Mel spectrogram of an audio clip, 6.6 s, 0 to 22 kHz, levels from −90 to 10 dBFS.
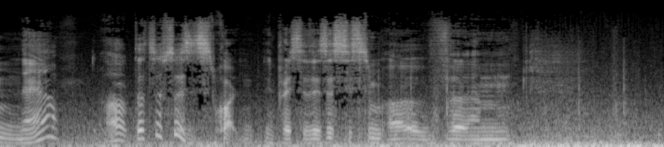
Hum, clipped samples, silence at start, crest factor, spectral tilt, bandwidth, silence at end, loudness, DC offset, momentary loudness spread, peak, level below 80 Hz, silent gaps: none; under 0.1%; 0 s; 18 dB; -4.5 dB/octave; 14 kHz; 0 s; -20 LUFS; under 0.1%; 6 LU; 0 dBFS; -22 dBFS; none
